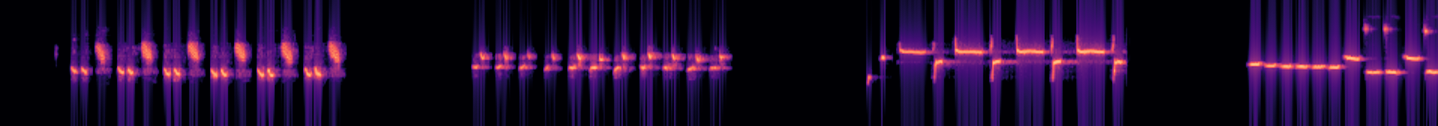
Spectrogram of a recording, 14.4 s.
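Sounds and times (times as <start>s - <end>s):
great tit singing in spring: 0.5s - 3.5s, 4.7s - 7.4s, 8.7s - 11.3s, 12.5s - 14.3s.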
